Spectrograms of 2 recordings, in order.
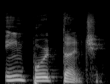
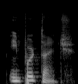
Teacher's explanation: Tan é a sílaba mais forte, né? A sílaba tônica.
